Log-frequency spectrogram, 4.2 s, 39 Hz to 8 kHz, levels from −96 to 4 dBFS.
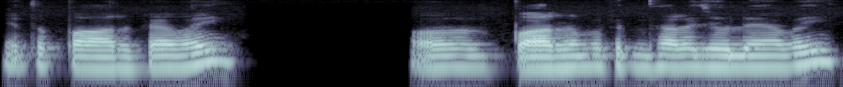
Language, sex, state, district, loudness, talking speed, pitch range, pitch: Hindi, male, Uttar Pradesh, Jyotiba Phule Nagar, -20 LUFS, 185 wpm, 130-140 Hz, 135 Hz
